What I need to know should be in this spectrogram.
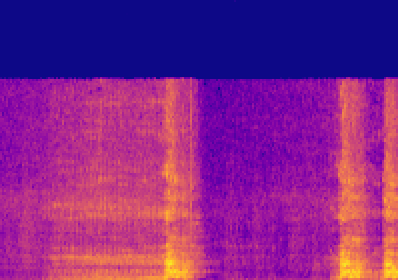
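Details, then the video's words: Bullet, a brindle pit bull protecting the house from construction workers outside, holds a rising rumbling growl for over a second, then breaks into a sharp bark, a pause, and two quick barks. "brindle pitbull protection dogg !!! scary growling and barking"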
